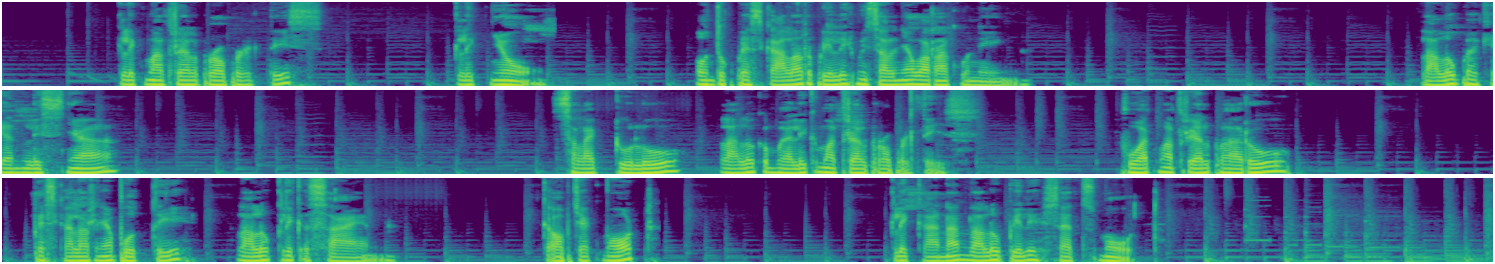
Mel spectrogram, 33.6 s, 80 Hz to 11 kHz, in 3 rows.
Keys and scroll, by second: 10.0 alt+a, 26.9 Tab.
